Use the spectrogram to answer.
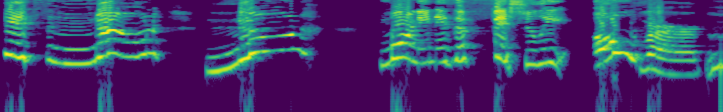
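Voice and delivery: high, loud alarmed cry; panicked egg. Acted. Shell realises morning is over, high and loud. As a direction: sound the noon alarm.

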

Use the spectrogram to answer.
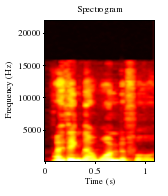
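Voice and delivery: ordinary delivery, nothing marked

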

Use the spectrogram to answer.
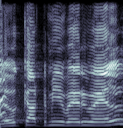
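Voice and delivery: loud, high Indian accent. Shown as a demonstration. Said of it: "do that one in Indian accent".

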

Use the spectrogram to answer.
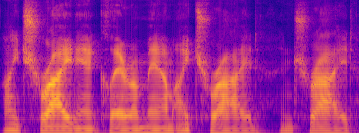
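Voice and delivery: usual speaking voice

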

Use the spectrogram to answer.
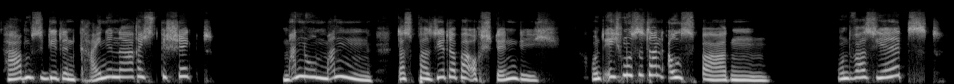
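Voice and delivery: high, chirpy little mouse pilot. Acted. Pilot mouse greets the girl in a high squeaky voice.

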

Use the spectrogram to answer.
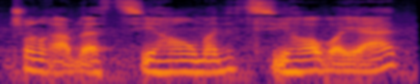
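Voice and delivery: ordinary talk, nothing marked

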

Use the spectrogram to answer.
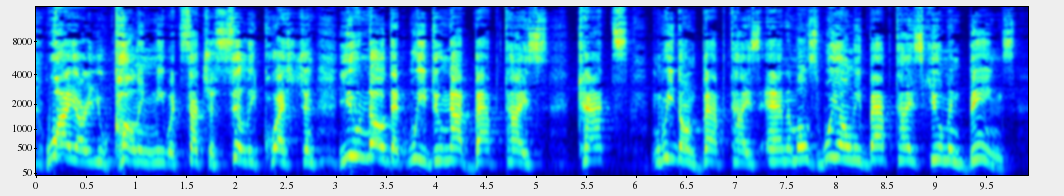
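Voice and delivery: high-pitched mock scolding; indignant bishop. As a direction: play an exasperated bishop telling off a priest. Bishop scolds priest in joke.

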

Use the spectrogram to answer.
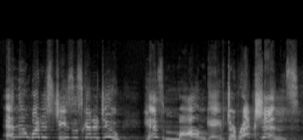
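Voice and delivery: high, quick teasing question; playful build-up. Acted. Preacher teasing kids about Jesus and mom, high and quick. Kids' sermon, rhetorical build.

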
